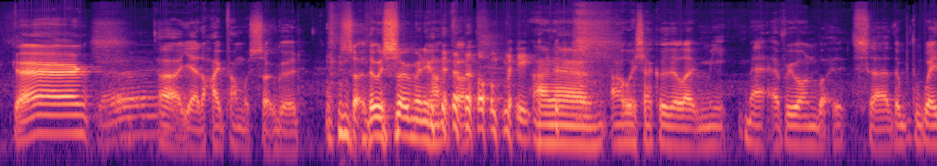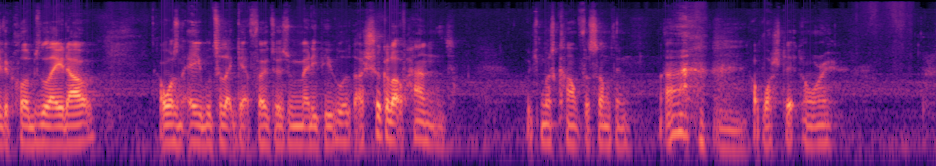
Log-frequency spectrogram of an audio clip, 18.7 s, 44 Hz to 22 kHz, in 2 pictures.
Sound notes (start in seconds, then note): 4.3 laughs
